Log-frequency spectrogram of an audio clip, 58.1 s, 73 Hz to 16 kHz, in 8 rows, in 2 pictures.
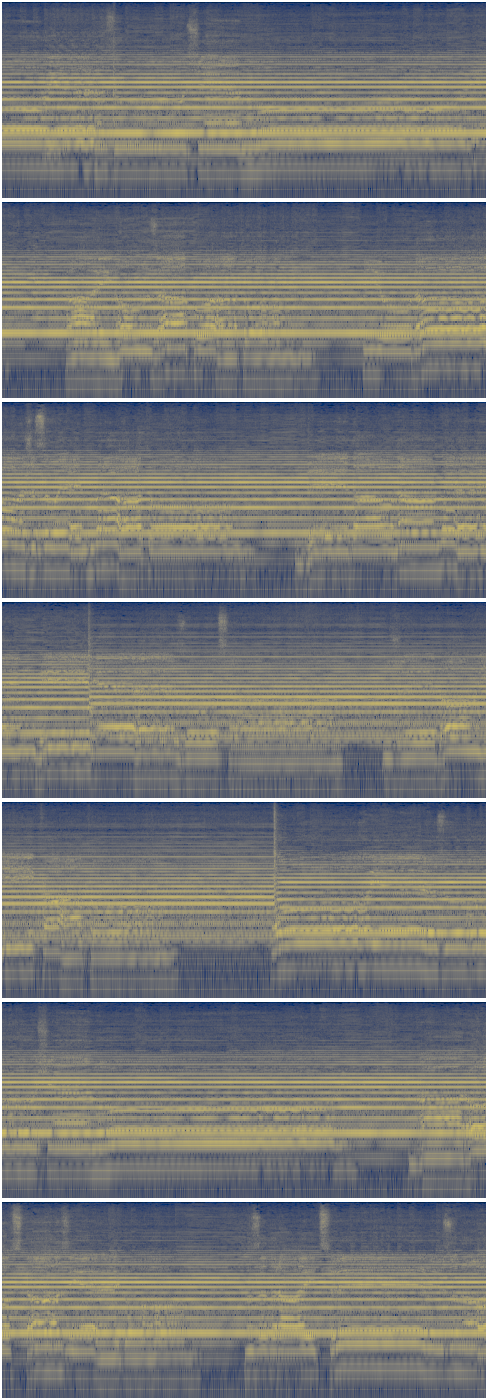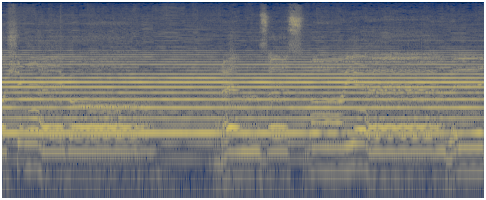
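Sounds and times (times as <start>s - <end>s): hurdy-gurdy playing: 0.0s - 58.0s.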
